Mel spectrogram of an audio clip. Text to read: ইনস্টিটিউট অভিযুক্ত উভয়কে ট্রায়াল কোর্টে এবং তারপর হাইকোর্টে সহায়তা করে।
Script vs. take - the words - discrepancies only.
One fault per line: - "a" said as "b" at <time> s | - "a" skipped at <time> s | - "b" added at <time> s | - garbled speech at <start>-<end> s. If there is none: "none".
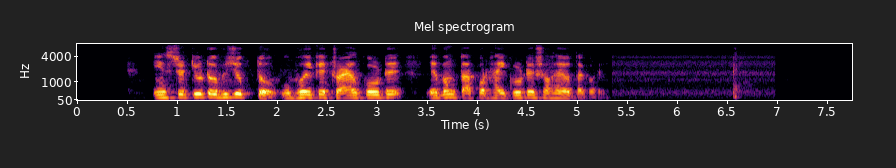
none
